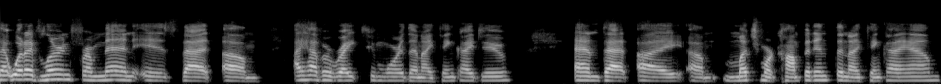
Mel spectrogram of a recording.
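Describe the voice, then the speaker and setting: A woman with a normal speaking voice talks at a fairly slow pace with medium pitch and fairly even intonation. The sound is dry and close with no echo, over a quiet background. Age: 60s. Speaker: storytelling expert. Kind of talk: interview.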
